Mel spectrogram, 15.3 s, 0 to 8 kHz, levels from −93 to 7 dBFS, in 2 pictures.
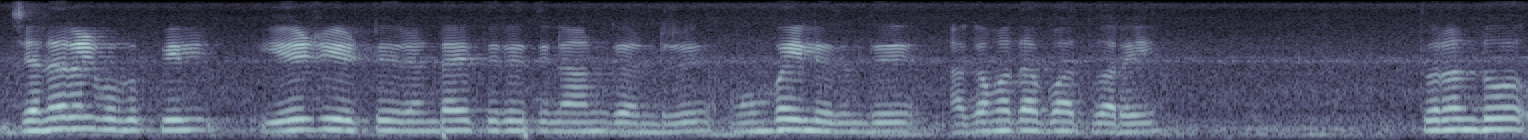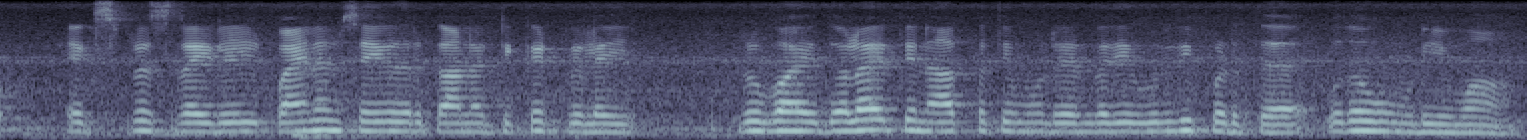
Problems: constant background noise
